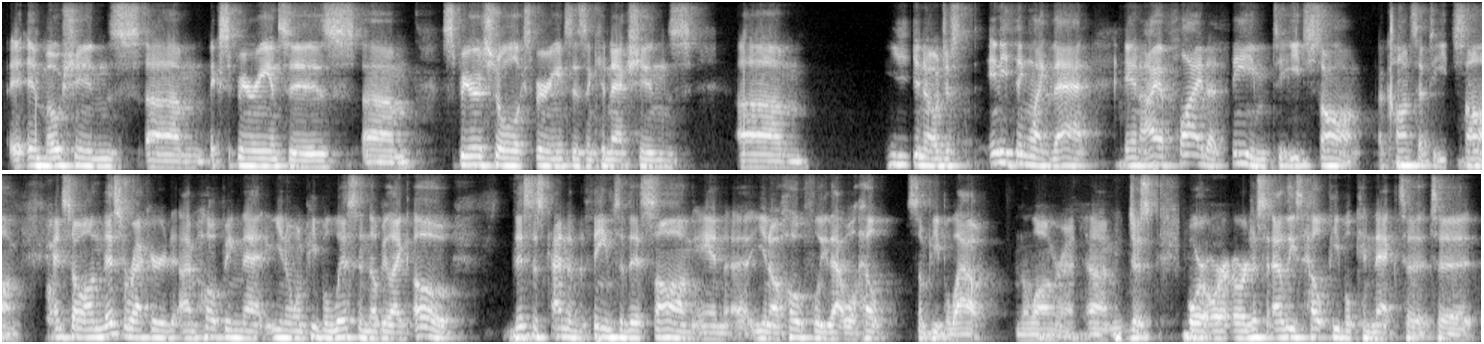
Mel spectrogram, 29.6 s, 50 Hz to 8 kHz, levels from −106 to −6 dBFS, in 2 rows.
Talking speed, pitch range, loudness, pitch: 165 wpm, 125-145 Hz, -14 LUFS, 135 Hz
